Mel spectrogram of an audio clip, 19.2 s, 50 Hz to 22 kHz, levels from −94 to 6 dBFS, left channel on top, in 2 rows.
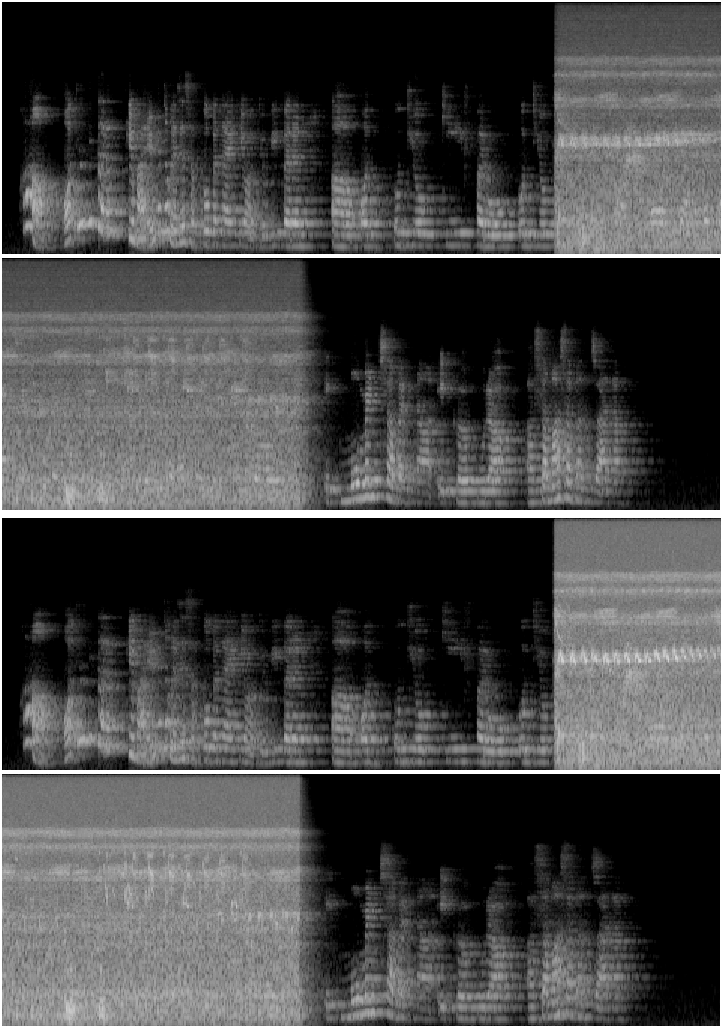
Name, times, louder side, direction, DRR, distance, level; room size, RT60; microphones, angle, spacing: voice 1, 0.3-4.0 4.4-4.9 5.2-7.3 8.1-10.8 11.2-11.5 11.8-12.4 12.7-13.2 13.9-16.3 16.6-17.8, left 3 dB, 45° left, 0 dB, 2.8 m, -34 dB
Chirp tweet / Buzz, 7.3-13.6, right 9 dB, 85° right, 0.8 m, -19 dB
12.0 x 10.5 x 3.7 m, 0.82 s
head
